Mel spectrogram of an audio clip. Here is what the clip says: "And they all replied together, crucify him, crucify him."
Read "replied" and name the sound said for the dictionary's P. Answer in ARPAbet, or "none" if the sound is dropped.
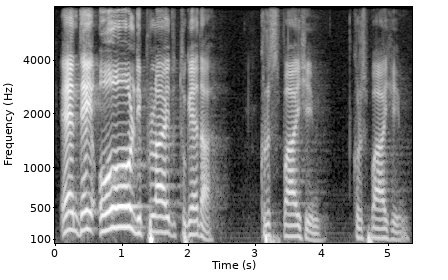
P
